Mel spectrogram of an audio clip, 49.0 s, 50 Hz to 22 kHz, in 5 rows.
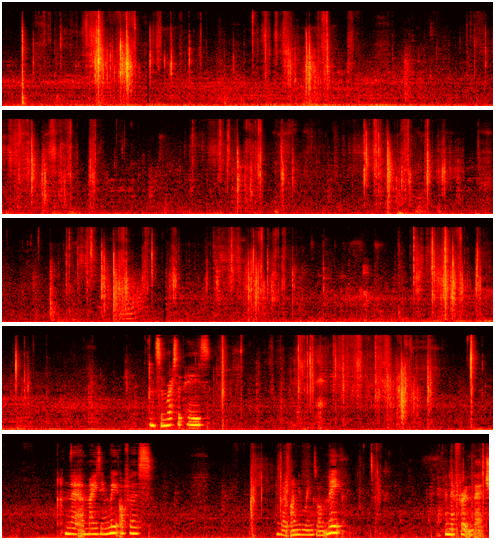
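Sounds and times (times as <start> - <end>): magazine pages rustling: 0.4 - 26.7, 27.5 - 30.3, 31.1 - 39.1, 44.1 - 47.1, 48.1 - 49.0.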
